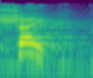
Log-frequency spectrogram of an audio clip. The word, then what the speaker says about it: Sheikh: We've only in recent years learned how to pronounce Sheikh, haven't we? Remember that so many songs and movies we used to hear the term Sheikh used. And then we find out after 9/11 it was Sheikh.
